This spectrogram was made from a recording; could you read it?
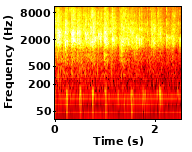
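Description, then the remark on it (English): An audience claps their hands for the Lord together in a steady, brisk rhythm, the dense patter of many hands carried over a regular low thump keeping time. No one speaks. “Keep on clapping.”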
